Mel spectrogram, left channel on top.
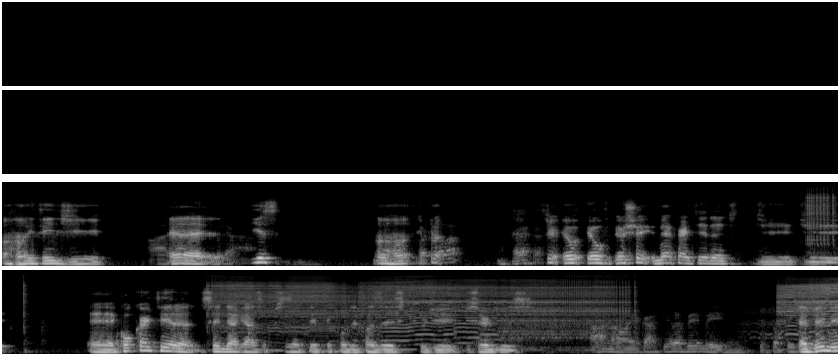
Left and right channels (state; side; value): silent; left; 59 dB below the other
